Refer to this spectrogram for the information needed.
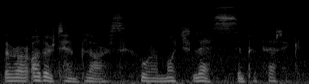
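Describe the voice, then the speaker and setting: A woman's voice: low-pitched, fairly even intonation, moderate pace, a little mellow, a little hiss or hum, natural voice. An actress playing an anxious elven mother who pleads earnestly for help finding her son, in a game cutscene.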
